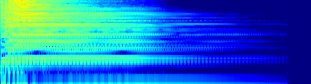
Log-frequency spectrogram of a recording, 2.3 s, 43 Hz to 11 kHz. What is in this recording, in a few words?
G Minor 7th Flat 5th, Guitar Open F; Gm7b5; strummed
